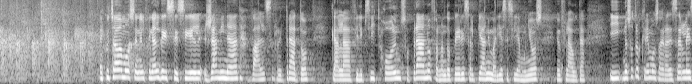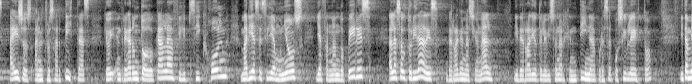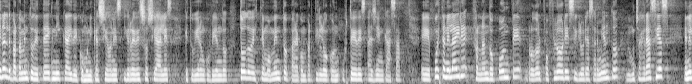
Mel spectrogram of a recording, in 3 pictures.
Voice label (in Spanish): locutora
